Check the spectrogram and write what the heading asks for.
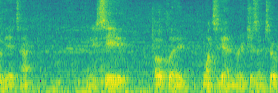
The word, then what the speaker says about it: Oakleigh: Oakley. Point of order. It's Oakleigh. Not like your dog. G-H. Oh. Legally distinct. Well Legally done. distinct. So it's like Lee at the end.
